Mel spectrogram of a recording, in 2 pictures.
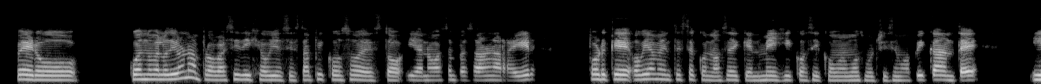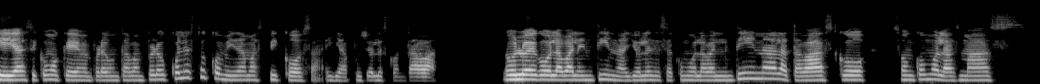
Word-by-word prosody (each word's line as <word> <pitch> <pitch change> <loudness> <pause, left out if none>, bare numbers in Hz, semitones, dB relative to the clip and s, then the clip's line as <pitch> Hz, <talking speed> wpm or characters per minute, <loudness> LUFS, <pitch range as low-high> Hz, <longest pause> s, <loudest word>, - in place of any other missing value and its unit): pero 205 -3 +3 0.4
cuando 235 0 +3
me 230 - +3
lo 225 - +3
dieron 260 +6 +3
a 300 -5 0
probar 205 -2 0
sí 230 +1 -2
dije: 215 -1 -2
"Oye, 205 0 0
sí 200 - -7
está 205 +2 -4
picoso 215 -1 -3
esto". 190 0 -2
Y 210 - -7
ya 195 - -1
nada 195 0 -3
más 200 +2 -17
empezaron 200 -1 -3
a 200 - +1
reír, 195 +4 0 0.5
porque 230 -2 +5
obviamente 225 0 -1
se 220 +1 -6
conoce 195 -1 -5
de 200 -1 -2
que 195 - -3
en 190 0 -5
México 200 0 -2
sí 195 0 -5
comemos 190 +1 -4
muchísimo 185 +1 -7
picante, 205 -1 +3 0.5
y 220 -1 +7
ellas 205 0 +8
así 210 +1 -6
como 220 +1 -3
que 200 -1 +2
me 190 - -6
preguntaban: 195 0 -5
"Pero, 225 0 -3
¿cuál 275 +5 -3
es 310 -1 -6
tu 335 -3 -6
comida 215 -7 -3
más 205 -1 -7
picosa?". 195 -4 -5
Y 190 - -11
ya, 180 -2 -7
pues, 190 +1 -14
yo 190 - -6
les 190 -1 -9
contaba. 175 -1 -3 0.7
O 225 +1 +8
luego 225 -1 +8
la 205 -1 +4
Valentina, 205 -1 -1
yo 195 +1 -4
les 205 +1 -2
decía 190 -1 -9
como 200 0 -6
la 195 - -2
Valentina, 260 +8 -1
la 235 -3 +1
Tabasco, 200 +2 +1 0.2
son 215 -1 -5
como 230 +2 -2
las 190 -2 +1
más, 195 -1 -4
205 Hz, 200 wpm, -20 LUFS, 195-220 Hz, 0.7 s, ellas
